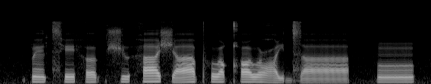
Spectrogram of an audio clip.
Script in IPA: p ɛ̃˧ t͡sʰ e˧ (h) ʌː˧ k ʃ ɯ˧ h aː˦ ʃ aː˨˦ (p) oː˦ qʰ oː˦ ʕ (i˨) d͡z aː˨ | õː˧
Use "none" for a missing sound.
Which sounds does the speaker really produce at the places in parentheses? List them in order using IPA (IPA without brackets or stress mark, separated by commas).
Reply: h, pʰ, i˨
